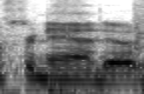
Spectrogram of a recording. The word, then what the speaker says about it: Fernando: Did I say that right? – Oh yeah, Bruno Fernando.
